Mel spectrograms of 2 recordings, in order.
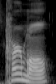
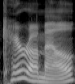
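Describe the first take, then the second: First: The middle vowel is dropped, giving two syllables. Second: The middle vowel is kept, giving three syllables. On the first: "you might spell it without that A in the middle" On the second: "it sounds like how it's spelled"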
